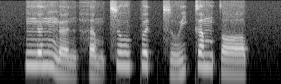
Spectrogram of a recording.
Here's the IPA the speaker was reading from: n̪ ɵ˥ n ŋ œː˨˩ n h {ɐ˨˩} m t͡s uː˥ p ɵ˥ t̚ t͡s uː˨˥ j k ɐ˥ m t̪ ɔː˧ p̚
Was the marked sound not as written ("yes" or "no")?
no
